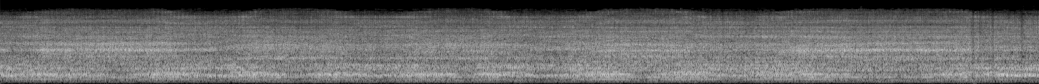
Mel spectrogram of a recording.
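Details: South Bend drill press just after replacing spindle and pulley bearings (pressed in with arbor press): constant harsh rasping hiss with faint steady whistle at running speed while lowering the quill; major spindle noise, cause unknown.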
